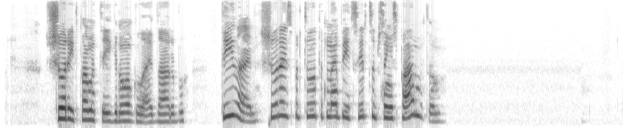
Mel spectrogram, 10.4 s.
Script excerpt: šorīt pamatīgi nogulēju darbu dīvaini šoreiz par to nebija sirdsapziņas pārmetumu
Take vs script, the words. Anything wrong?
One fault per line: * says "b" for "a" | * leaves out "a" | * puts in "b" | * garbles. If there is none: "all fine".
* puts in "pat"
